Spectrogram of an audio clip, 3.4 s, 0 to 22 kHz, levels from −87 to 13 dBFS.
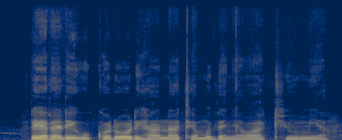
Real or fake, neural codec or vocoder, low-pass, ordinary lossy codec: fake; vocoder, 44.1 kHz, 128 mel bands, Pupu-Vocoder; none; none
